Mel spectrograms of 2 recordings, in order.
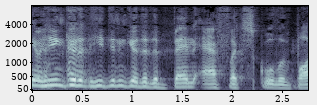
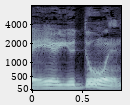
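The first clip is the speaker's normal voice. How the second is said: put-on Philadelphia accent, much lower; 6 semitones lower than usual. Showing how everyone thinks people talk in Philly, in a Sylvester Stallone voice. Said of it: "when you watch a Sylvester Stallone movie, he goes".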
